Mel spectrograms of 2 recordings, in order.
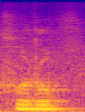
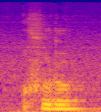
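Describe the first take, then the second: The two takes are said the same way.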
